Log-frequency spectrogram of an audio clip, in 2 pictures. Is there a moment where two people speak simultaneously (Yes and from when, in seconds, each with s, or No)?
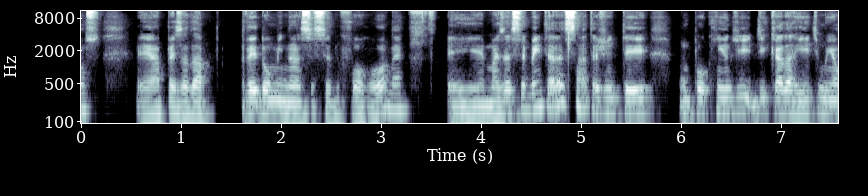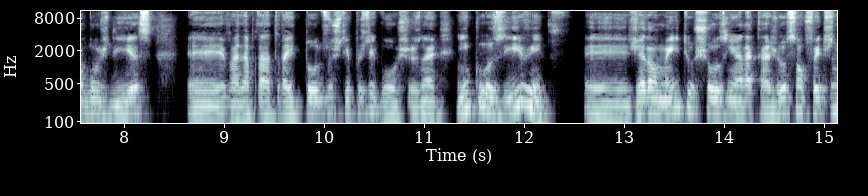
No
